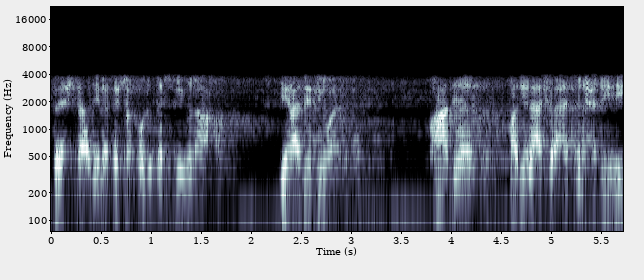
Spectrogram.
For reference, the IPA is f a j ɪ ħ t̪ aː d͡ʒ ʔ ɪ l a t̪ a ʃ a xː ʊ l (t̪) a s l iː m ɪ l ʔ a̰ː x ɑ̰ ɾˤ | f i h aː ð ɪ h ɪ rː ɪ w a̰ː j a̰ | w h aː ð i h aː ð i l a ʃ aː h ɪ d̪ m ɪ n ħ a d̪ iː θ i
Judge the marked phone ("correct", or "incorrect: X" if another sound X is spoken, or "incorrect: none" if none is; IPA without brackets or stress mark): correct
